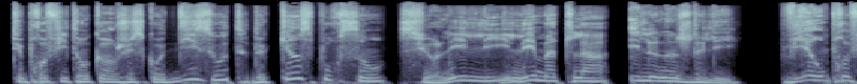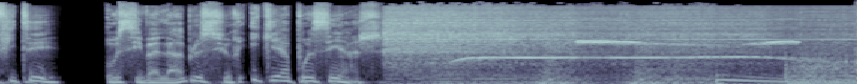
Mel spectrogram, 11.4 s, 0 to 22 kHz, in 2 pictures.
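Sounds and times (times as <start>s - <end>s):
speech: 0.1s - 8.5s
steam locomotive whistle: 8.5s - 11.4s.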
